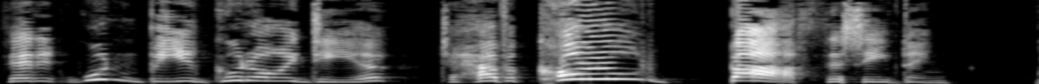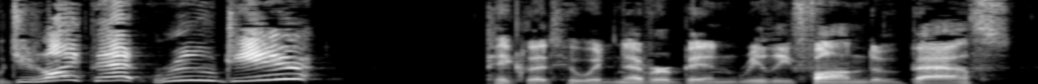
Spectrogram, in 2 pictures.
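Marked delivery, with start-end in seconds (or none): 0.0-6.8 very high mother-kangaroo voice; high-pitched pondering mother animal; thoughtful. A narrator's reading. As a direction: muse aloud up high, then ask the child. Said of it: "said Kanga in a thoughtful voice".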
